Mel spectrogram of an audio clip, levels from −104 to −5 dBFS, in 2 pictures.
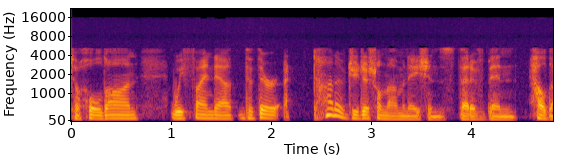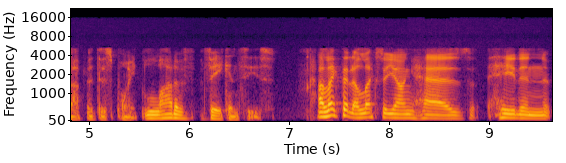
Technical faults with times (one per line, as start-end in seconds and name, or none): none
